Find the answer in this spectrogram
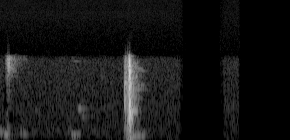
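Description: A single sharp click about a second in, with a couple of faint ticks before it; then the sound cuts to dead silence.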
